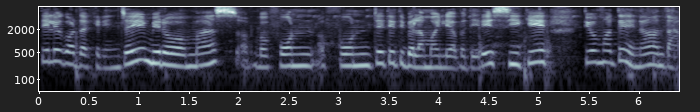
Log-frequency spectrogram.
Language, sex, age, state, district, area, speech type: Nepali, female, 18-30, West Bengal, Jalpaiguri, urban, spontaneous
